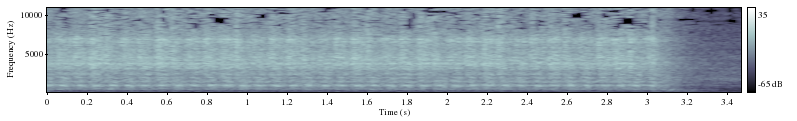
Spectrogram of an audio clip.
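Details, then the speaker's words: Ford 351 Windsor in Ford F100 rat truck, first start attempt: even cranking about four turns a second with no firing at all, then stops; no spark suspected; cranks but no start. "no fire i think we got a fire problem"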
